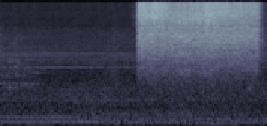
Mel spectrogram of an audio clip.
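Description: An airbrush sprays black paint onto a baseball helmet: low background rumble first, then a sudden steady hiss of compressed air and paint that holds for about a second before stopping.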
